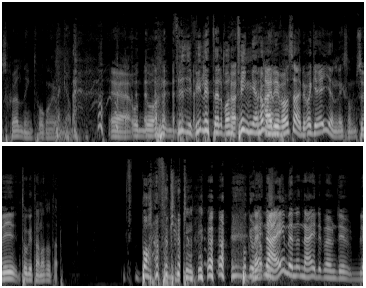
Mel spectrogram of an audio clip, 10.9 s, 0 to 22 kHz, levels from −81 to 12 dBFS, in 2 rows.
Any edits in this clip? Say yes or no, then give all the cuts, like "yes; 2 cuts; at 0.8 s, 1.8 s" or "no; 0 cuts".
no; 0 cuts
